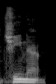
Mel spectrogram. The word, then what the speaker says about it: Qi: de la medicina tradicional China o mtc considera al cuerpo como una intrincada red de vías interconectadas conocidas como meridianos estos meridianos sirven como conductos para una energía vital llamada I pronunciado chi según la mtc el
